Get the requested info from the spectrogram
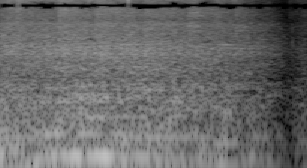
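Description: Low rumble of a motor vehicle's engine in street traffic, dying away near the end.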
